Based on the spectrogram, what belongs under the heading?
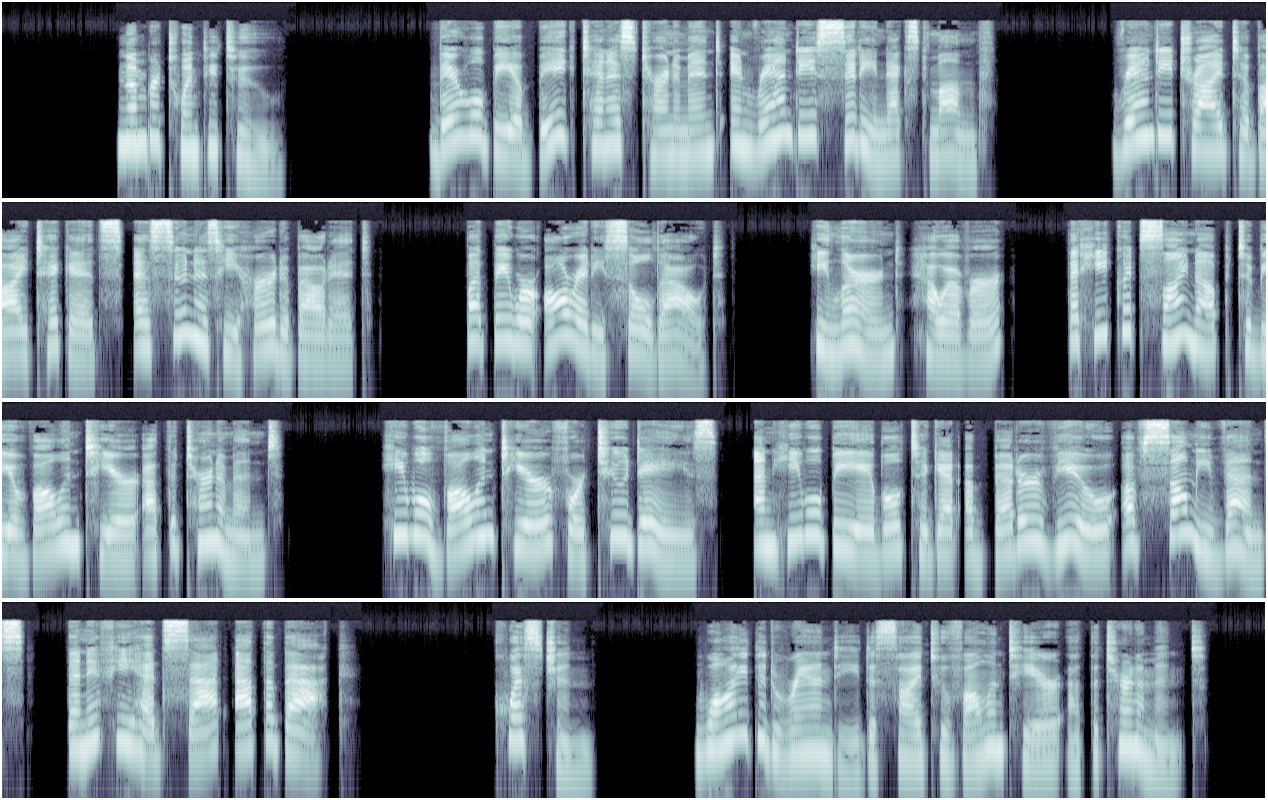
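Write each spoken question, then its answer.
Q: why did Randy decide to volunteer at the tournament?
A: The tickets were already sold out.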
